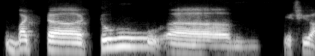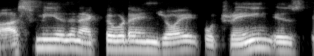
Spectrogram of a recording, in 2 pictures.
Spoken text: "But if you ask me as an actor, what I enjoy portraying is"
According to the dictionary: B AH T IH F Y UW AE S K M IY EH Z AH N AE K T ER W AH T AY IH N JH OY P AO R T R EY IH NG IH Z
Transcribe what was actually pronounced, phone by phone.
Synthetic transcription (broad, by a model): B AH T IH F Y UW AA S K M IY EH Z AH N AE K T ER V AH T AY IH N JH OY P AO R T R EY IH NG IH Z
